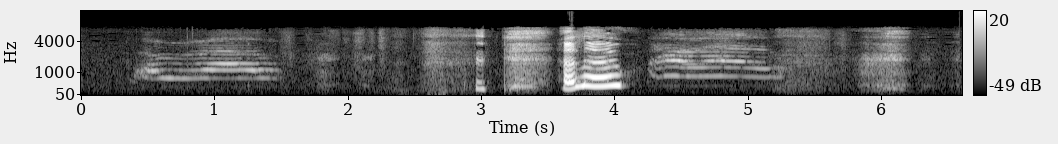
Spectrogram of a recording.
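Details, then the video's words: Domestic cat meowing in a compilation of cats saying hello, two drawn-out harmonic meows framing a person repeatedly calling hello, with a loud spoken burst in the middle. "Funny Cats Saying Hello"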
